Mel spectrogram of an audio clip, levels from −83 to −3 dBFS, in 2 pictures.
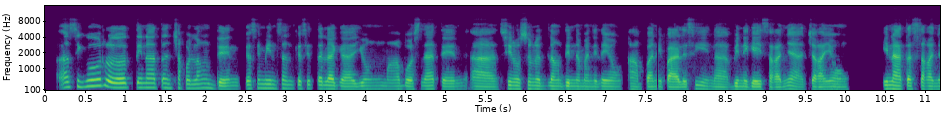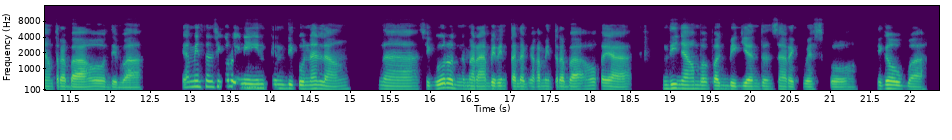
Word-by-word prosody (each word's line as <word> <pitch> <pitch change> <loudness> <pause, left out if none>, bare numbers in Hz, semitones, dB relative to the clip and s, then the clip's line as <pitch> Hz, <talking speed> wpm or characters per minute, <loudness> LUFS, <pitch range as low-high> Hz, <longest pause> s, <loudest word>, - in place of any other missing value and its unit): Ah, 210 - -1
siguro 235 -2 +4
tinatantya 195 -2 -1
ko 175 - -1
lang 175 +1 -3
din 140 -1 0
kasi 160 +3 -3
minsan 170 -1 -2
kasi 160 0 -3
talaga 140 -5 +1
yung 135 +1 -6
mga 130 0 -5
boss 130 -1 -1
natin, 130 -2 -2
ah, 120 -2 +1
sinusunod 140 -2 -1
lang 130 -1 0
din 135 - +3
naman 125 -1 -3
nila, 120 +2 -3
ah, - - +2
yung - - -11
company 120 0 -3
policy 115 +6 +1
na 115 -3 -3
binigay 120 +1 +1
sa - - -2
kanya 120 +2 0
'tsaka 115 0 +1
yung 115 -1 -3 0.4
inatas 140 -3 +3
sa 145 - +1
kanyang 125 -1 -2
trabaho, 120 0 +3
'di 110 -1 -3
ba? 105 0 +1 0.5
Kaya 225 - -2
minsan 240 0 +2
siguro 240 +2 -4
iniintindi 175 -2 0
ko 155 -2 +2
nalang 140 -4 +1 0.4
na, 130 -2 -1
siguro 170 +6 +3
marami 135 -2 +1
rin 135 - -1
talaga 125 -1 -1
kaming 130 +1 -2
trabaho 125 +3 0
kaya 120 -4 +2 0.4
hindi 165 +2 +2
niya 155 -1 +3
ako - - -1 0.2
mapagbigyan 135 -2 +2
dun 125 -2 -3
sa 125 -1 -1
request 120 0 -3
ko, 115 0 -2 0.2
ikaw 155 +2 +4
ba? 120 -3 -3
135 Hz, 160 wpm, -24 LUFS, 125-155 Hz, 0.5 s, siguro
